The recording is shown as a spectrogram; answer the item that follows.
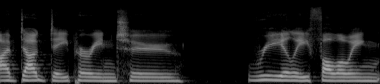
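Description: In a very clean recording with a silent background, a woman with a fairly low voice speaks very slowly and with fairly even intonation. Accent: Australian. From Australia. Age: 40s. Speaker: entrepreneur. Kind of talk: interview.

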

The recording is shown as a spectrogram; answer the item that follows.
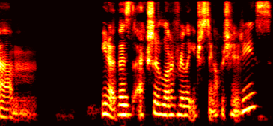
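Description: Recorded dry and close with no echo, a woman speaks with an Australian accent. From Sydney, Australia. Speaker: social media lead at an investment firm. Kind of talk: casual interview chat.

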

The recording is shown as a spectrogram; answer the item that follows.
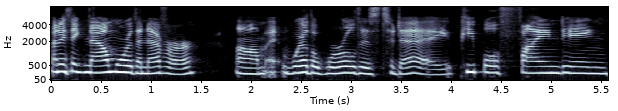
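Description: In an American accent, a woman with an unremarkable speaking voice talks at a fairly slow pace and fairly high pitch, her intonation fairly even, on a very clean recording with a silent background. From New York. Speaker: company CEO interviewer. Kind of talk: interview conversation.

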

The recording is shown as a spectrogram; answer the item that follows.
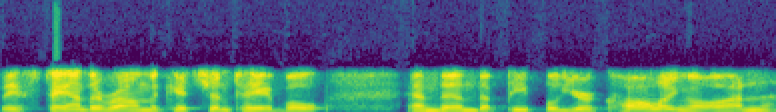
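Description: With an Upper Midwest accent, a man speaks at a medium pitch with ordinary pitch variation. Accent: Upper Midwest (Minnesota). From Minnesota, small Norwegian community. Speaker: caller. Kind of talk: call-in radio chat.

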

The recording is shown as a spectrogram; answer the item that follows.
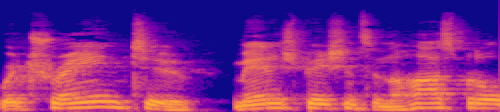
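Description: This man has a normal speaking voice. His pace is fairly quick. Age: 40s. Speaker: family doctor. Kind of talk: interview.

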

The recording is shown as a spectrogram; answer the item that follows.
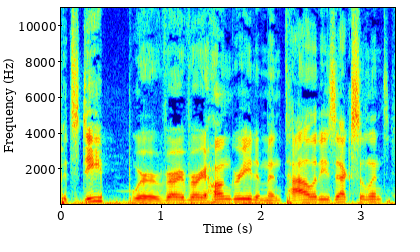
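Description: Noticeable background noise fills the clip. A man talks at a fairly quick pace. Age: 40s. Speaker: college soccer coach. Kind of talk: radio interview. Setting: live broadcast on campus. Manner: hesitant, many ums.

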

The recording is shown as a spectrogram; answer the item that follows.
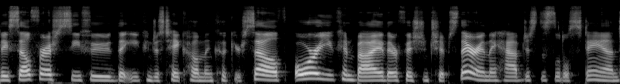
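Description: A woman at medium pitch talks with an American accent at a fairly quick pace, with hardly any pauses and big swings in loudness. Her tone is animated, bright and sharp, in a very clean recording with a silent background and a dry, close sound with no echo. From Washington State, US Pacific Northwest. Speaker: podcast co-host. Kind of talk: casual chat. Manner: animated, laughing often.

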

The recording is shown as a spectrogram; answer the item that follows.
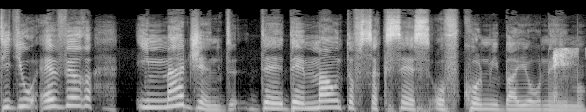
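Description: A man with an Israeli accent talks at a fairly slow pace, with lively intonation and a dark, mellow tone. The recording is very clean with a silent background, and the sound is dry and close with no echo. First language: Hebrew. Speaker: radio interviewer. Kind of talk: radio interview, bilingual Hebrew and English. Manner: halting, with fillers.

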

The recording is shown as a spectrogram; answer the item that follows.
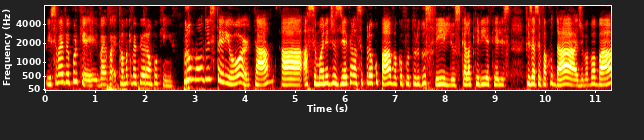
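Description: A woman with a fairly high pitch and an ordinary speaking voice talks at a moderate pace with lively intonation. The recording is very clean, with a silent background. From Brazil. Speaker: true crime podcast host. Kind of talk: true crime storytelling.

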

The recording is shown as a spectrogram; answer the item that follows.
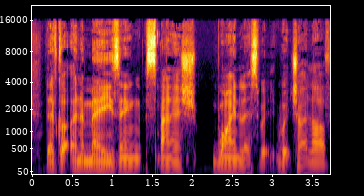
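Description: This man has a normal speaking voice, fairly low in pitch, with ordinary pitch variation at a fairly slow pace. The recording is very clean, with a silent background. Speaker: magazine editor in chief. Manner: witty, jokey, chatty.

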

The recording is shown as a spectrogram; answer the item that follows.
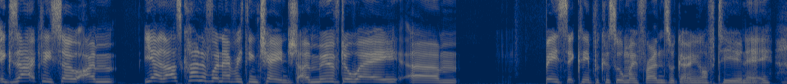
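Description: A woman speaks with an East Midlands accent at a fairly quick pace, her pitch high and her intonation lively. Her loudness stays very even. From East Midlands, England (rural Lincolnshire near Nottingham). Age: 20s. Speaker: pop musician. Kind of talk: casual interview chat.

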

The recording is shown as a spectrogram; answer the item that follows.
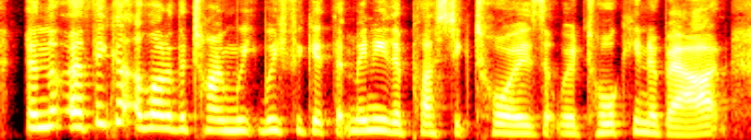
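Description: A woman speaks at a fairly quick pace in an Australian accent, her tone warm and upbeat. The background is quiet. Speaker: podcast host. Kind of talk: podcast interview, with ad read. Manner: warm, upbeat.

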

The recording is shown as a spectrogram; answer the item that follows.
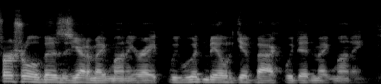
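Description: The voice belongs to a man. He speaks in a Southern US accent. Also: very clean recording, silent background. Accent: Southern US (Georgia). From US South, South Georgia. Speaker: engineering firm CEO. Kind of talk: interview.

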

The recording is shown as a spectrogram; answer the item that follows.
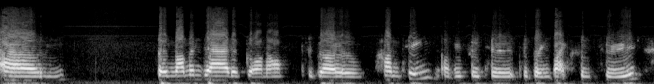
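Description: Speaking at a fairly slow pace, a woman with an Australian accent keeps a medium pitch and fairly even intonation. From Australia, Queensland. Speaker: wildlife photographer. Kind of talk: interview.

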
